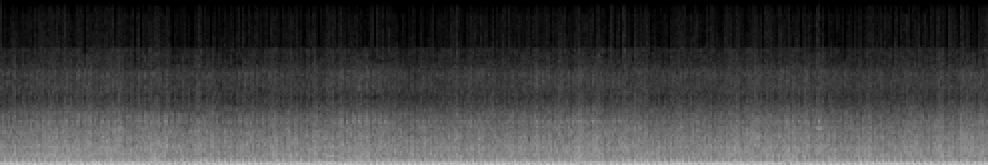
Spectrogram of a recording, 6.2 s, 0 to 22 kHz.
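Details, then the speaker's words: Old Ariens ST824 8 hp snow blower after valve clearance set and carburetor adjusted: loud, steady single-cylinder note at even speed, no misses or knocks; runs and starts halfway decent now; ignition switch may need work. "oh yeah I mean it's old not going to run perfect but it does run it starts halfway decent now"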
